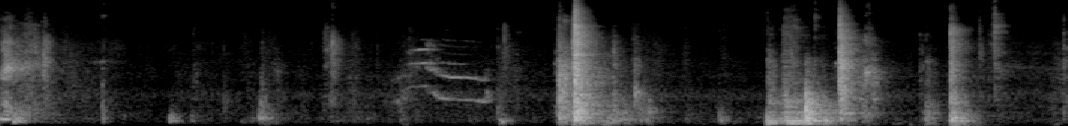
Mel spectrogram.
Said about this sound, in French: je vais t'ouvrir la porte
